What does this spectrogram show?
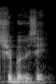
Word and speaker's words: Shaboozey: And so, that's why he apparently everybody else mispronounced it. He's like, "You know what? We'll just make it easy. It's Shabuzzi and just kind of respelled it, but made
